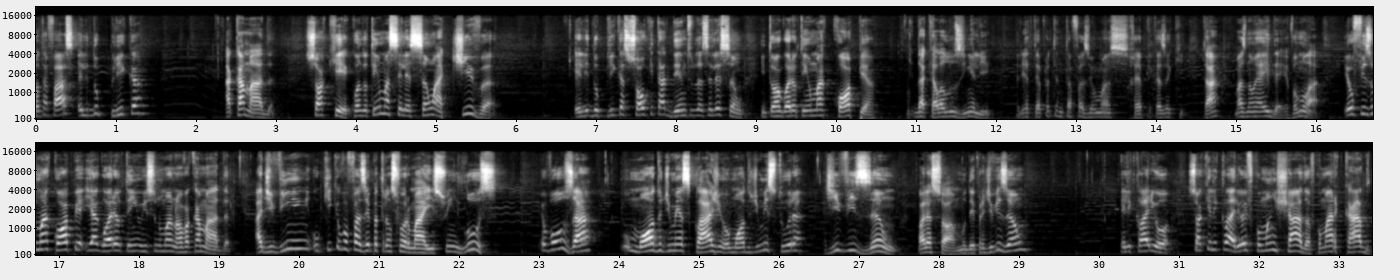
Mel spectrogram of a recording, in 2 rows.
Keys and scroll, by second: 8.5 v, 15.2 ctrl+z, 19.0 ctrl+z, 30.2 Return, 31.5 ctrl+space, 32.5 ctrl+space.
